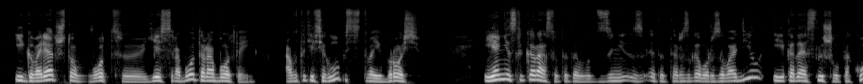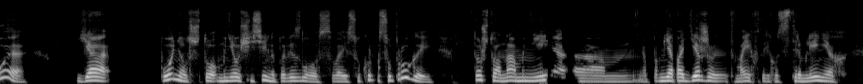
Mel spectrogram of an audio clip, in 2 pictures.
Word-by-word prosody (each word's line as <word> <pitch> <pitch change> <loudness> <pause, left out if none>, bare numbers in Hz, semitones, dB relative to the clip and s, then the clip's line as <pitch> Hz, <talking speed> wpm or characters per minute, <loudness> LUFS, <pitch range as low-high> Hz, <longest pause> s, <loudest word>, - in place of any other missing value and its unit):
И 190 - +5
говорят, 170 +7 +6
что 175 -4 0
вот, 160 +6 -1
э, 125 -1 -2
есть 170 +7 +2
работа- 195 +6 +3
работай, 155 -10 +1 0.3
а 135 - -1
вот 150 - -7
эти 190 -1 0
все 170 - -1
глупости 190 +2 -3
твои 150 -3 +2
брось. 155 +1 +1 0.6
И 170 - +4
я 200 +4 +9
несколько 215 -2 +2
раз 180 -8 +4
вот 135 - -8
это 145 0 -3
вот 130 -1 -7
зане 155 +7 -5 0.2
этот 150 -4 -7
разговор 145 -1 -2
заводил, 165 - -1
и 175 -2 +2
когда 175 -1 +2
я 160 - +2
слышал 170 -6 -1
такое, 145 - -2 0.5
я 170 +2 +4 0.5
понял, 200 -3 +3
что 155 0 -1
мне 160 +3 0
очень 165 -1 -3
сильно 185 -7 0
повезло 155 -3 -2
со - - -11
своей 135 -1 -2
сукру 205 +10 -5
супругой, 185 - 0 0.4
то, 210 - +2
что 190 -4 -2
она 175 +3 +1
мне, 165 +4 +2 0.3
ам, 135 -1 -6 0.3
меня 170 +1 +4
поддерживает 165 -4 +3
в - - -14
моих 150 +3 -3
вот - - -24
этих 140 -1 -9
вот 140 - -7
стремлениях, 150 - -1
160 Hz, 190 wpm, -24 LUFS, 140-180 Hz, 0.6 s, я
